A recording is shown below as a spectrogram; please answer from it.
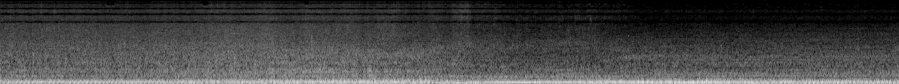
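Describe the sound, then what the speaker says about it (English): Water pours out of a breached detention pond in a steady, loud rushing wash that holds the same level throughout, with a low rumble underneath and no voices. "Water running down here."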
